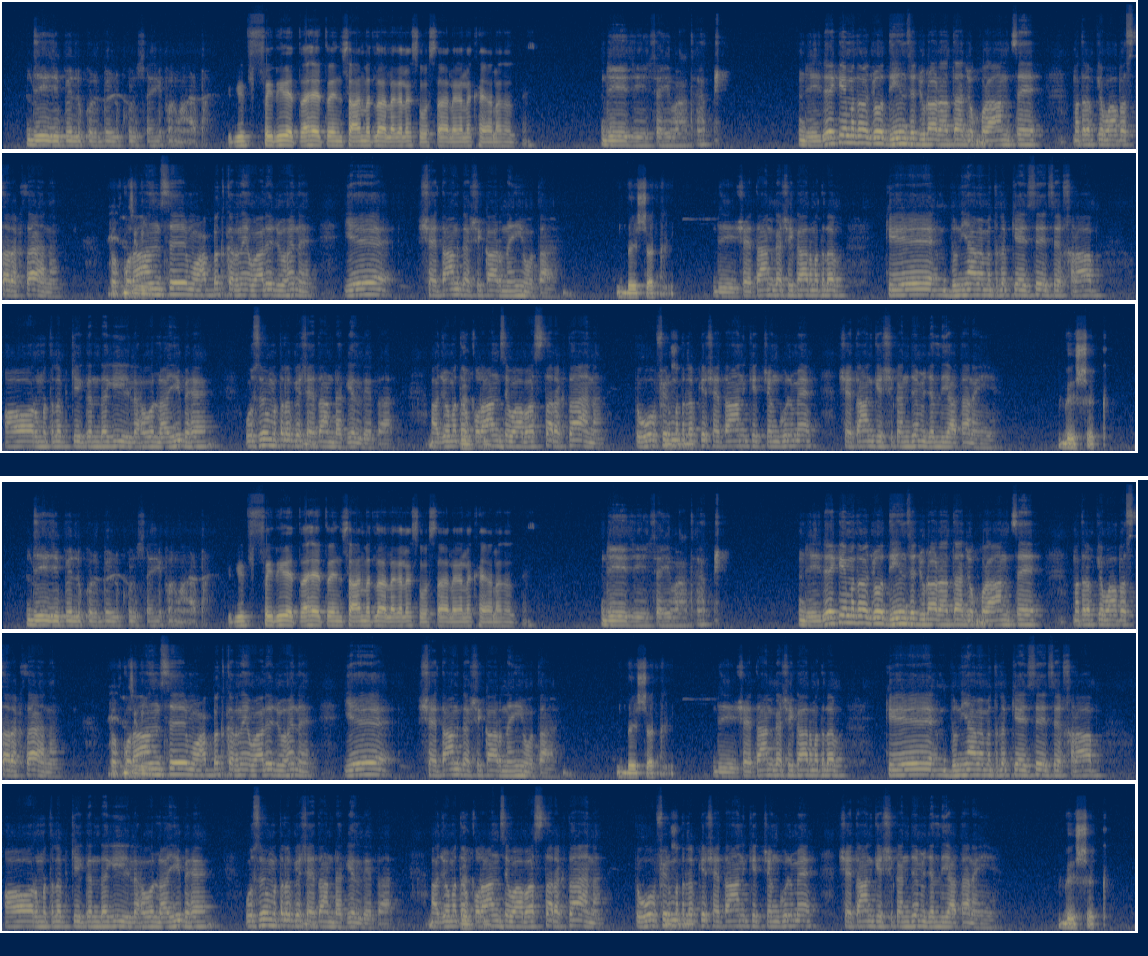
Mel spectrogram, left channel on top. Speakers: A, on the right (about 65°); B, on the left (about 70°).
A: جی جی بالکل بالکل صحیح فرمایا تھا
B: کو کیونکہ فری رہتا ہے تو انسان مطلب الگ الگ سوچتا الگ الگ خیالات کرتے ہیں
A: جی جی صحیح بات ہے جی دیکھیے مطلب جو دین سے جڑا رہتا ہے جو قرآن سے مطلب کہ وابستہ رکھتا ہے نا تو
B: جی
A: قرآن سے محبت کرنے والے جو ہے نا یہ شیطان کا شکار نہیں ہوتا تا ہے
B: بے شک
A: جی شیطان کا شکار مطلب کہ دنیا میں مطلب کہ ایسے ایسے خراب اور مطلب کہ گندگی ل و لائب ہے اس میں مطلب کہ
B: جی
A: شییدان ڈھکیل دیتے <unintelligible> اور جو مطلب
B: بالکل
A: قرآن سے وابستہ رکھتے تو ہے نا تو وہ پھر
B: جی
A: مطلب کہ شیتان کے چنگل میں شیتان کے شکنجے میں جلدی آتا نہیں ہے
B: بے شک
